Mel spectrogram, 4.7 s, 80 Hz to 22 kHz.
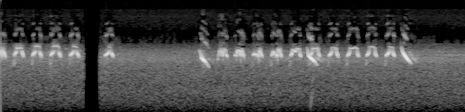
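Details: Osprey at a Montana nest, filmed by nest camera on 16 June 2017 around 20:43 during intruder attacks, giving rapid runs of short whistled chirps, about eight per second, with sharper down-slurred notes mixed in and a brief gap near one second.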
